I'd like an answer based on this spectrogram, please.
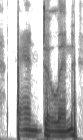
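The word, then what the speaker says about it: Phandalin: Times were good, and the nearby human town of Fadalin, pronounced Bandolin, prospered as well.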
